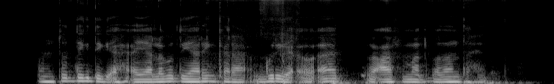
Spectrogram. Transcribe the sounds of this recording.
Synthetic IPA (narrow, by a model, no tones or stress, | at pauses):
ʕʊnt̪ʰʊd̪ɛɡd̪ɐɡɐɦɐ̰jaːlɐɣʊd̪ɪjaːɾɪŋkʰɐɾaːɡʊɾɪɣɐ̰ʔɔ̰ːʔaːd̪ʊ̰ʕɑːfɪmaːd̪bɐðɐnt̪ʰɐɦɛjd̪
